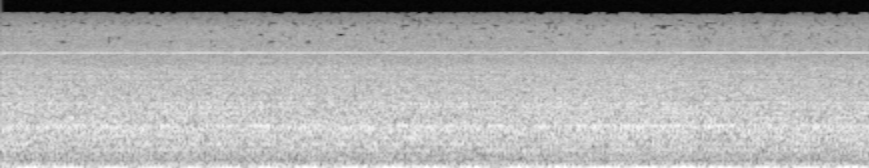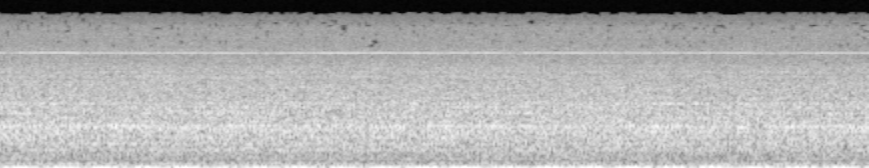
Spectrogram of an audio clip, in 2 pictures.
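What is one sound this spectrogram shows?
A truck engine hums steadily while driving at speed.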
